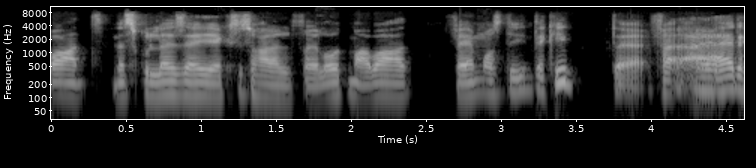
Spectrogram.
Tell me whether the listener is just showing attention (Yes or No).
No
